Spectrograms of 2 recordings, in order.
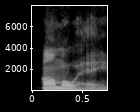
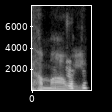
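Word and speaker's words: Hamawy: Yeah, Adam Hamway. H A M A W Y. H A Oh, Hamway. Perfect. Or wait, I called him Hamway, but it's probably Hamawi. Yes.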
